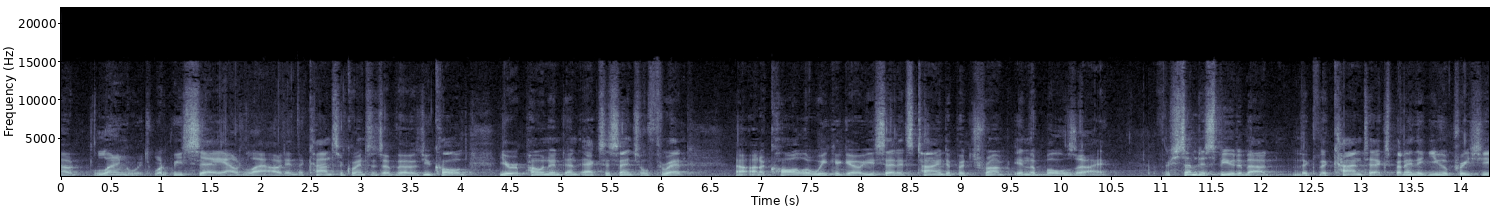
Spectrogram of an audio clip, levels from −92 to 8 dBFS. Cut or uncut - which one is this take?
cut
